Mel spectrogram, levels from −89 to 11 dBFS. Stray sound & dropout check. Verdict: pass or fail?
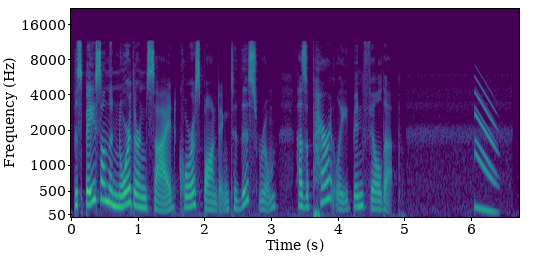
fail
